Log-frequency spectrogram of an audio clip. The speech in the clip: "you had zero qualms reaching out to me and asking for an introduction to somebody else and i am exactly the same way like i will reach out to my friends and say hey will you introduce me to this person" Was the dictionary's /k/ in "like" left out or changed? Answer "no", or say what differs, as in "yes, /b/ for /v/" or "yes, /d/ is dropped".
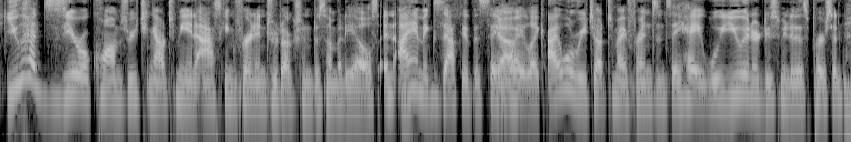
no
